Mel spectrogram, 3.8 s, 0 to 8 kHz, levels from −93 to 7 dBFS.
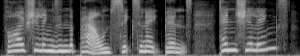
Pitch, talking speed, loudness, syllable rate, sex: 285 Hz, 160 wpm, -18 LUFS, 4.3 syllables/s, female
